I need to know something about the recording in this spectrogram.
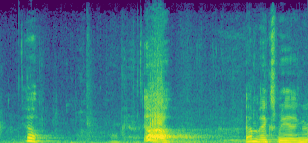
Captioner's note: barks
